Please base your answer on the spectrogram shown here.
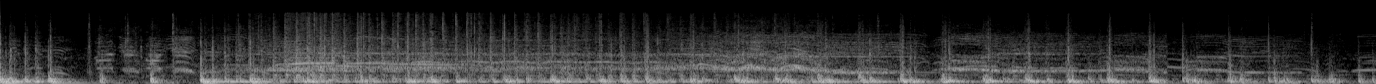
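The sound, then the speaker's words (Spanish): A large crowd celebrates the Márquez brothers' world title loudly and continuously in the streets of Cervera, with many overlapping shouts and cheers forming a dense roar, some voices rising in sustained chant-like tones of "oe, oe, oe", punctuated by sharp bangs. “Hemos vivido este fin de semana, el sábado, la celebración de los hermanos Márquez, que sonaba así por las calles de Cervera.”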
